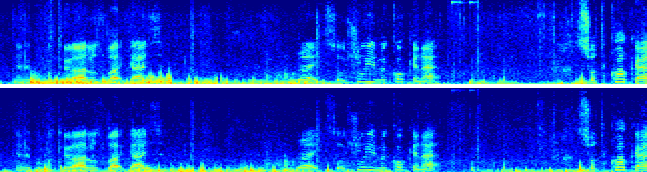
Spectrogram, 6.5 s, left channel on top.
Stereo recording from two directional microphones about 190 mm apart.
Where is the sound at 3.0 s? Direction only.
15° left (ahead or behind).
